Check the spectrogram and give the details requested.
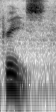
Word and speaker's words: Gris: I think we so Greece is like in Spanish it means gray so it's pronounced Greece I'm sure there's probably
